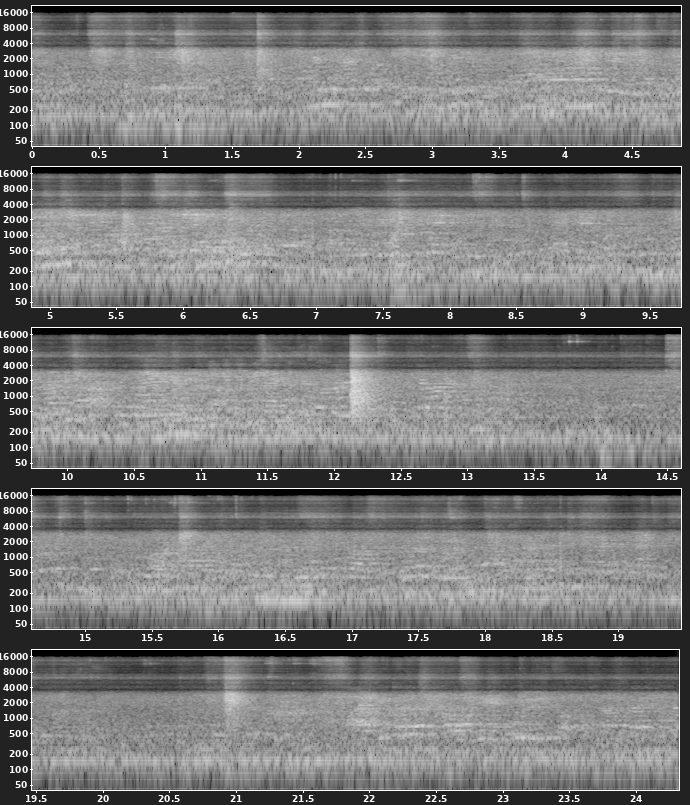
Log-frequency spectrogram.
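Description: Many boys chatter and talk at once.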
